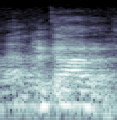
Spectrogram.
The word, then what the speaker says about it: Haggadah: Using a book called a Haggadah. Did I pronounce it right? Haggadah, thank you.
